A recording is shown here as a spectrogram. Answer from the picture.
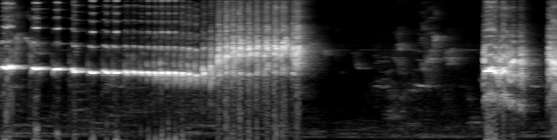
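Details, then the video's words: Caged greater green leafbird song used as a lure, filled with woodpecker, kingfisher and sparrow imitations. A long, evenly pulsed buzzy trill breaks into a rougher, louder rattle. After a silence, two more harsh bursts follow. "PANCINGAN CUCAK IJO ISIAN PELATUK BAWANG SAMBUNG TENGKEK BUTO DAN GEREJA TARUNG"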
